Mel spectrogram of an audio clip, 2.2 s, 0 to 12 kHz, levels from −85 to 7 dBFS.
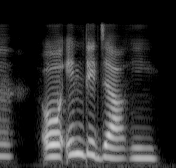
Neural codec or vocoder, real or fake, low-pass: codec, 16 kHz, about 1 kbps, DyCAST, with the encoder's durations; fake; 7.2 kHz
